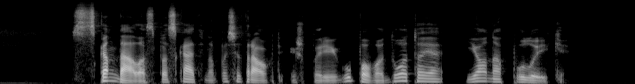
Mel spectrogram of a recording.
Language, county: Lithuanian, Klaipėda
